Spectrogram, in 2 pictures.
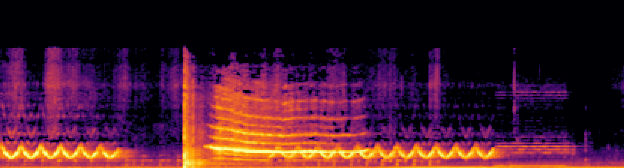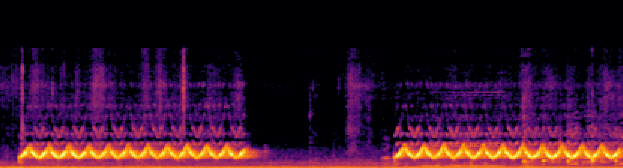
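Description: Electronic bird scarer sounding a fast warbling siren in repeated bursts of a few seconds with short gaps. About two and a half seconds in there is one sharp bang, followed by a loud shriek that falls in pitch.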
